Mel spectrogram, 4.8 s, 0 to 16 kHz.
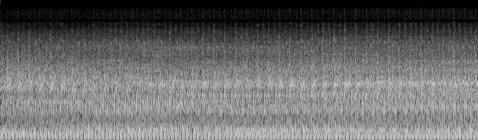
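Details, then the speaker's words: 1975 International Loadstar 1850 with Detroit 6V53 two-stroke diesel, just revived after loose fuel lines and empty tank, idling: steady even idle, regular beat about three per second, no misses; earlier smoke clearing, runs better the more it runs. "i ain't even worried about it the more i run it the better it runs"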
